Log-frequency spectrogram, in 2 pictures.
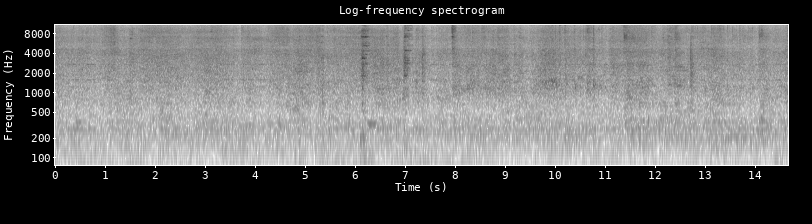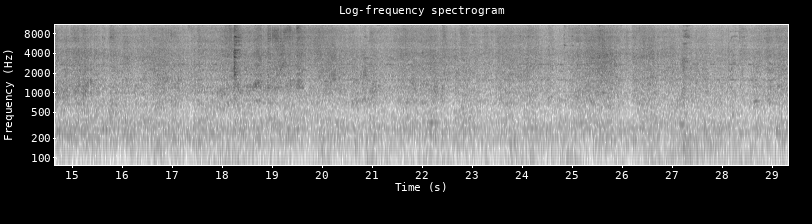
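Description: Coal hopper cars of a freight train rolling past steadily: continuous rumble of steel wheels on the rails, with clickety-clack over the rail joints and scattered sharp clanks, the loudest about six seconds in.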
